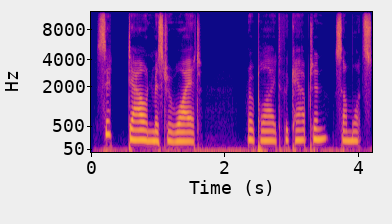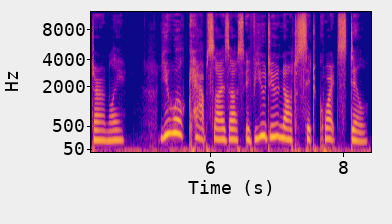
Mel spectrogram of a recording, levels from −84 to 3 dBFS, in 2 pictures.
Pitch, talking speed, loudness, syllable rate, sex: 215 Hz, 140 wpm, -18 LUFS, 4.1 syllables/s, female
